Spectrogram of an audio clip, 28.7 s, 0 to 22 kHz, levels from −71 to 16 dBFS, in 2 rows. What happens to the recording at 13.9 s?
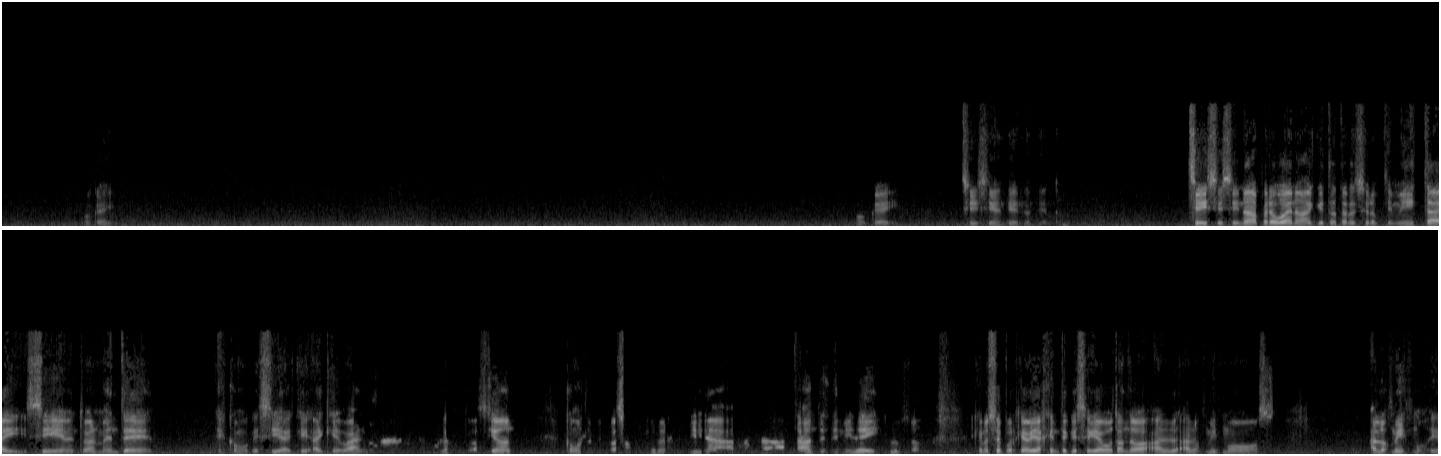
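Nothing goes wrong at 13.9 s: the speech carries on intact through the call path, with no dropout, glitch or distortion at that moment.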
